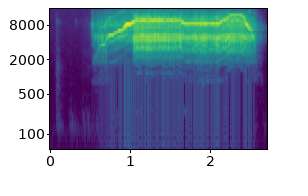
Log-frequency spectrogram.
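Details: Micro quadcopter brushless motor spun without props from the Betaflight motors tab: thin high whine that climbs, holds and drops, with a gritty rasp through it. Worn bearings, which are then replaced with bearings from a donor motor.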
